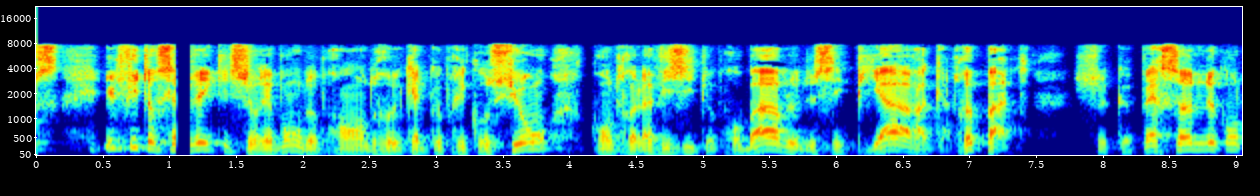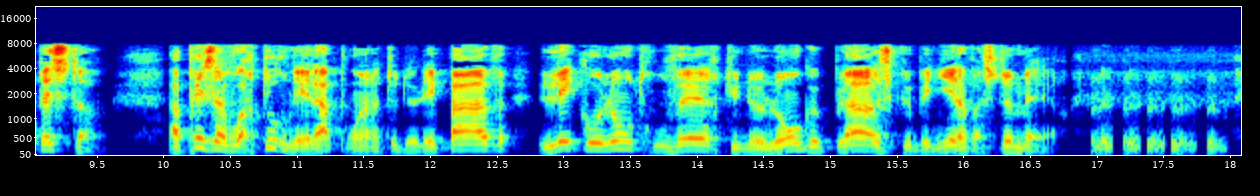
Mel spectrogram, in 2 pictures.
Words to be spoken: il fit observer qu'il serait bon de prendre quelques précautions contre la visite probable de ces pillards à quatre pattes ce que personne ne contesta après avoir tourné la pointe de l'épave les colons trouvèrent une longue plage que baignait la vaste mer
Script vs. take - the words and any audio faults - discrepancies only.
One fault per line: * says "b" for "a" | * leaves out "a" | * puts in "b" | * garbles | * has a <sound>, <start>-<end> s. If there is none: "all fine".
* has a dropout, 1.0-1.2 s
* has a laugh, 16.9-18.0 s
